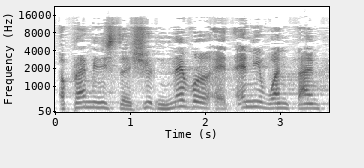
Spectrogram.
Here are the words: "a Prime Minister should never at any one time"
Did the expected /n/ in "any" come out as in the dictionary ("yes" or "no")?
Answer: yes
